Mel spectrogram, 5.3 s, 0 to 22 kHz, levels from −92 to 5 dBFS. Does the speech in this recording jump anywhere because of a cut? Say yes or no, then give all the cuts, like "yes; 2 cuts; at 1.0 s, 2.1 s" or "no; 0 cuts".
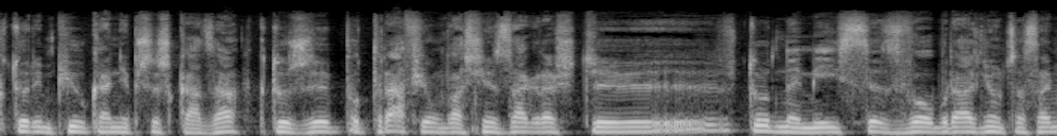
no; 0 cuts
